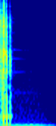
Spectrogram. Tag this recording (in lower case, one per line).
mechanisms
camera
